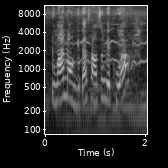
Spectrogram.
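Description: A woman talking rapidly in a high, animated voice, with a steady low hum underneath.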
